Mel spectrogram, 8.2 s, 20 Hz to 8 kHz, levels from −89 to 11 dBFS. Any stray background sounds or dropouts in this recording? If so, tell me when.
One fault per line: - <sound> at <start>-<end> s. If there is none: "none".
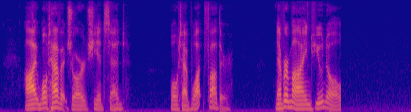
none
